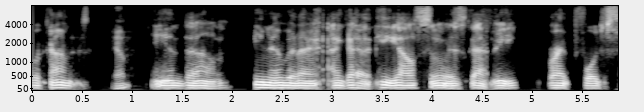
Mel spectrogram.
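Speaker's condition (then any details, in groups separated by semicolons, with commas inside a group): Primary progressive multiple sclerosis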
